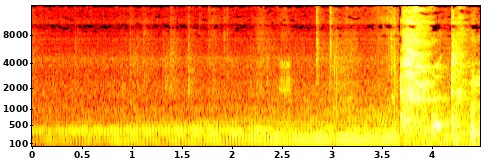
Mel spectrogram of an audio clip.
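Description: A steady engine hum that grows louder, with a plastic bag crinkling as it is handled and set down near the end.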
